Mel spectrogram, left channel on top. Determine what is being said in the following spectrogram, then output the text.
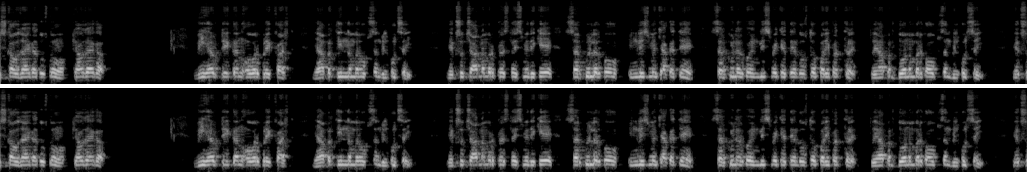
हो जाएगा दोस्तों, क्या हो जाएगा, we have taken over breakfast. यहाँ पर 3 नंबर ऑप्शन बिल्कुल सही। 104 नंबर प्रश्न इसमें देखिए, सर्कुलर को इंग्लिश में क्या कहते हैं, सर्कुलर को इंग्लिश में कहते हैं दोस्तों परिपत्र। तो यहाँ पर 2 नंबर का ऑप्शन बिल्कुल सही।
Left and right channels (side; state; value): both; normal; correlation -0.09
